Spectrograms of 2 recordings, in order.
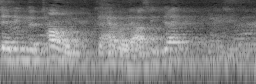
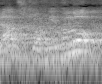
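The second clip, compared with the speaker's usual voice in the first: firm and louder, with conviction; firm declaration; said like you mean it; 8 dB louder than usual. Shown as a demonstration. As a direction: declare it, don't just recite it. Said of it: "Say it like you mean it".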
